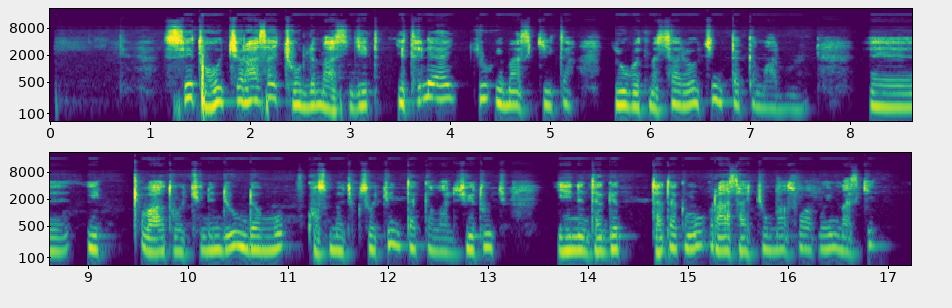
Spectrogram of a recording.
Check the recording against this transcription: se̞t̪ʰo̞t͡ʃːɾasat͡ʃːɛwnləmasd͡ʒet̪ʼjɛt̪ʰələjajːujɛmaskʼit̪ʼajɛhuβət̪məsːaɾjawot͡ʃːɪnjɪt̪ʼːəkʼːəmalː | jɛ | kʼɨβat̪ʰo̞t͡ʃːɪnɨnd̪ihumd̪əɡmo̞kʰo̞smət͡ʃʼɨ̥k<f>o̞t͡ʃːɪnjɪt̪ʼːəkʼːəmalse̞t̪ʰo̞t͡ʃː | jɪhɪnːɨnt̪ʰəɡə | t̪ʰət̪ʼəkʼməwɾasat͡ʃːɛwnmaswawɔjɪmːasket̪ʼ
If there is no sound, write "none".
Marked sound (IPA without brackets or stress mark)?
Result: s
